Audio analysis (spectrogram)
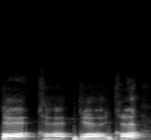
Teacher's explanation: কণ্ঠ থেকে উচ্চারিত হয় ক খ গ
